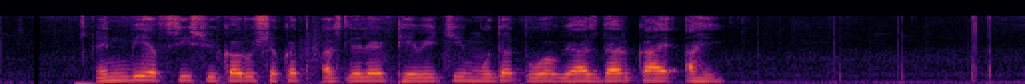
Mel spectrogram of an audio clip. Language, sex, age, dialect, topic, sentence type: Marathi, male, 18-24, Standard Marathi, banking, question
